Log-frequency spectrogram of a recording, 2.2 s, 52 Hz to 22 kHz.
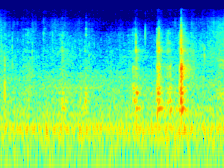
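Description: A few small plastic clicks and taps, bunched about a second and a half in, as a 3D-printed cover is pressed down and seats onto the Hirose FX2 board-to-board connector of a Xeltek SuperPro 6100N programmer. A faint steady hum runs underneath.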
